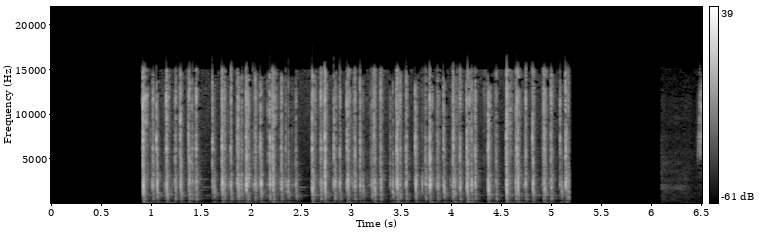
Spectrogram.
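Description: Rapid typing on a computer keyboard: quick, irregular key clicks starting about a second in, with a brief break midway, cutting off suddenly about a second before the end.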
